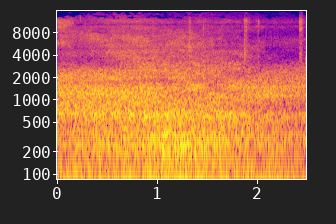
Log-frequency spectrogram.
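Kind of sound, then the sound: vehicle, two cars passing by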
